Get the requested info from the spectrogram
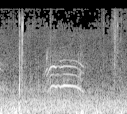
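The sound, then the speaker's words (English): In Italy, a hungry cat fighting over food lets out a single drawn-out, wavering yowl lasting under a second, set against steady rushing, howling wind, with a couple of short clatters before it. “They eat everything if they're really hungry. They're even fighting for it, as you can hear.”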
